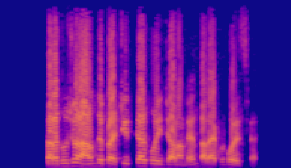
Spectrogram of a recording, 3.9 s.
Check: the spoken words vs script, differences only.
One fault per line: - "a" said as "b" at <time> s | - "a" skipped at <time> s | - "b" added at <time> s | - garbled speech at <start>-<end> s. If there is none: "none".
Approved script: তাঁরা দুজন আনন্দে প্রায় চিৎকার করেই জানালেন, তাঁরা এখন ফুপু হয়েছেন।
- "ফুপু" skipped at 3.0 s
